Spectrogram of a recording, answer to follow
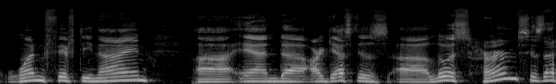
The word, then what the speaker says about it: Lewis Herms: And our guest is Louis Herms. Is that how you pronounce it?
